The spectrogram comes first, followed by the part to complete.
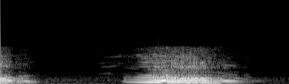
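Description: A dachshund voices a short low woof, then after a pause a longer, rich, droning howl-bark that swells and fades. The tone is deep and resonant, with a wavering, sung quality.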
